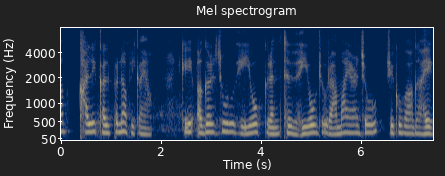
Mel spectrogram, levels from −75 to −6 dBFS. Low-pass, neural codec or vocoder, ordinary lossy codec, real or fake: none; codec, 16 kHz, 0.8 kbps, ZipCodec; none; fake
